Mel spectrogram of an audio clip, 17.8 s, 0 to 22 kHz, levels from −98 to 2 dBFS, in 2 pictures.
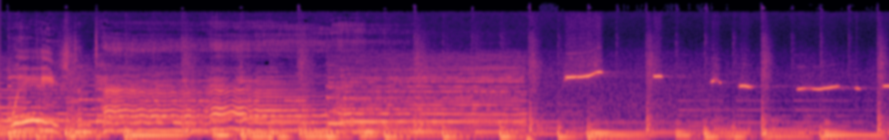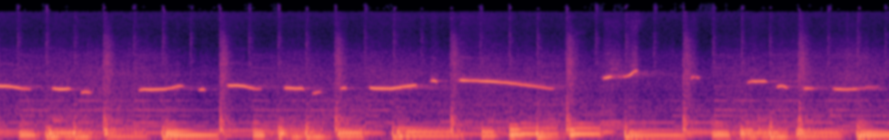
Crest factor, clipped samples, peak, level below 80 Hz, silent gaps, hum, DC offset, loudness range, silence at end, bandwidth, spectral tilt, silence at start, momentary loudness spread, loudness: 16 dB; under 0.1%; -8 dBFS; -34 dBFS; none; none; under 0.1%; 4 LU; 0 s; 18.5 kHz; -6 dB/octave; 0 s; 9 LU; -25 LUFS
